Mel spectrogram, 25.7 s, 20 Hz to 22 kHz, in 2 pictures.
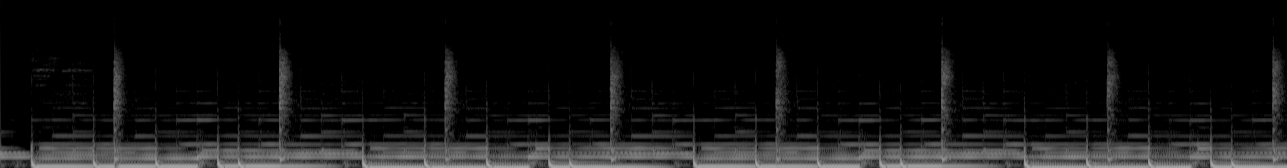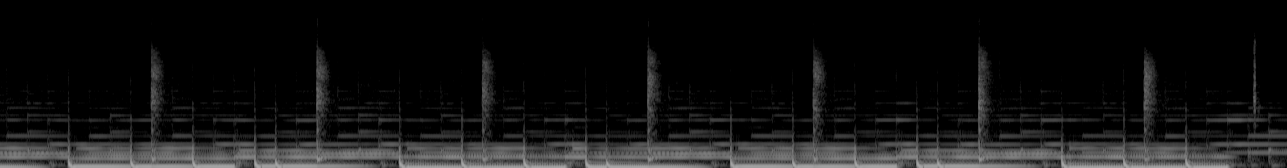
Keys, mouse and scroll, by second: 0.5-2.8 middle drag, 4.0-4.5 middle drag, 4.8 shift+middle drag, 5.2-6.1 middle drag, 6.6 shift+middle drag, 7.1-9.3 middle drag, 9.9-12.0 middle drag, 12.8-13.5 middle drag, 14.1-15.9 middle drag, 16.4-17.1 middle drag, 17.5 middle click, 18.3 shift+middle drag, 19.2-19.9 middle drag, 23.0-23.8 middle drag, 24.5 middle click.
